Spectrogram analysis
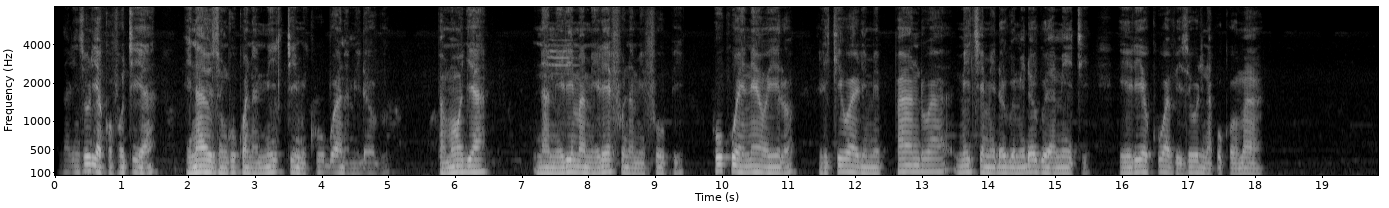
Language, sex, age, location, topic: Swahili, male, 25-35, Dar es Salaam, agriculture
